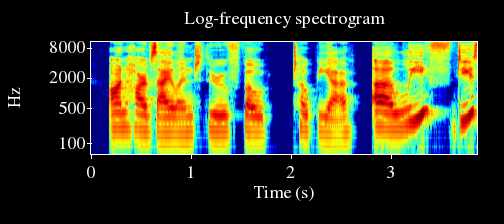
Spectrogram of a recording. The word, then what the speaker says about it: Leif: Leaf, do you say Leaf or do you say Leif? I say Leaf. I believe the correct pronunciation is Leif, right?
